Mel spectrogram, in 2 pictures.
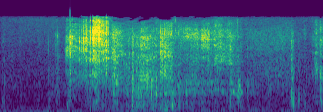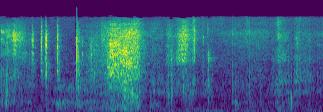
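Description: Paper pages of a printed textbook being turned and handled, giving several rustling swishes with small clicks between them, the loudest about a second in and again near four and a half seconds.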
